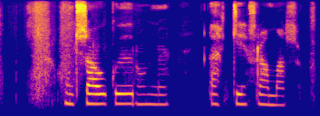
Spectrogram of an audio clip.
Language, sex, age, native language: Icelandic, female, 10, Icelandic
